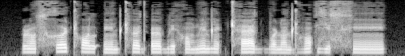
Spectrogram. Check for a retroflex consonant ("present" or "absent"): present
